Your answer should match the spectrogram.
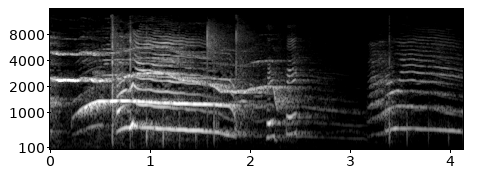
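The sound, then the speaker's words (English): A group of children's voices shouts a long, loud cheer together as three cheers are given for children who are leaving, then after a brief pause a second, shorter, bright cheer rises up. “Now, listen, guys, before we go, I want three big cheers for our children who are leaving.”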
